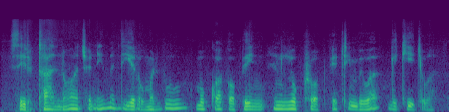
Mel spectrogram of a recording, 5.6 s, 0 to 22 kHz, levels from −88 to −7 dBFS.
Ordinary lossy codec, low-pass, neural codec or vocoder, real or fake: none; 10.8 kHz; codec, 16 kHz in and 24 kHz out, 0.6 kbps, FocalCodec, streaming, 4096 codes; fake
